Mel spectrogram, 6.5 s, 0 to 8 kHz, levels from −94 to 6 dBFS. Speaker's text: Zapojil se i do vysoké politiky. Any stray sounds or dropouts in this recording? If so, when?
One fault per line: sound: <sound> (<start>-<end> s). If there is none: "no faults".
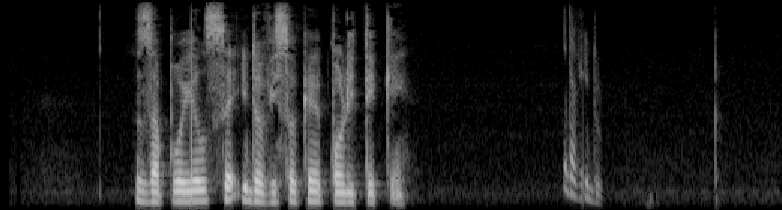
sound: chirp (4.7-5.0 s)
